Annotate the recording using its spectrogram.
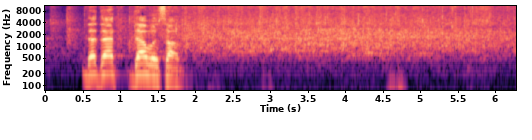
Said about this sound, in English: I would call that a smattering of applause, actually. It's not a wholehearted commitment.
